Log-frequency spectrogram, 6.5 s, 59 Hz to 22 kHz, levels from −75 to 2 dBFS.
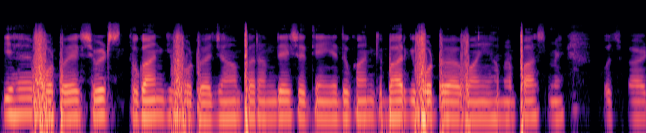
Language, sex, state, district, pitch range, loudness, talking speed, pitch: Hindi, male, Rajasthan, Bikaner, 120-130 Hz, -20 LUFS, 260 wpm, 125 Hz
